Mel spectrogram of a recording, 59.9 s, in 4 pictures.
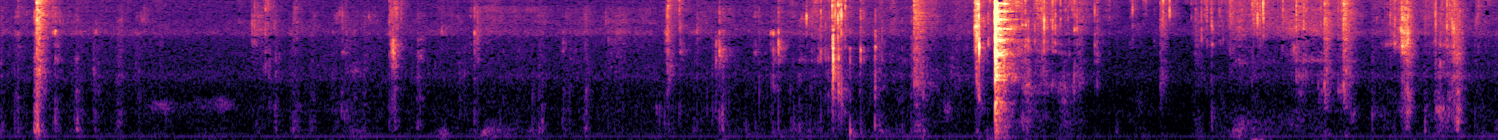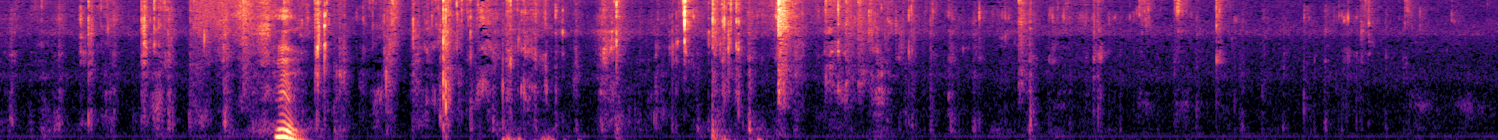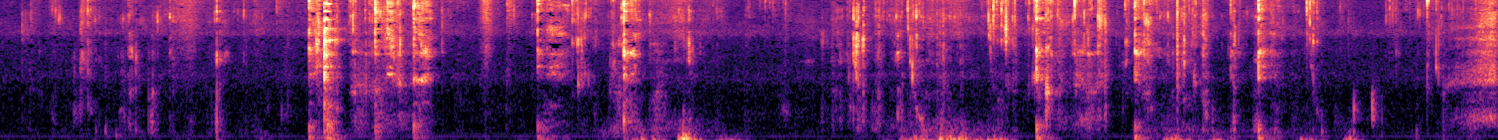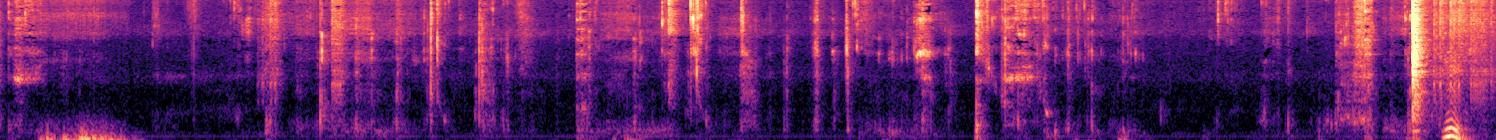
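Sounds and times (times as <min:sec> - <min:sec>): person chewing and crunching: 0:02.2 - 0:29.6, 0:30.2 - 0:59.9
person humming short falling hum: 0:17.7 - 0:18.0, 0:59.4 - 0:59.6.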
